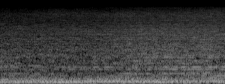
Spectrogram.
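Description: Steady low drone of a vehicle's engine and road noise, heard from inside the moving vehicle.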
